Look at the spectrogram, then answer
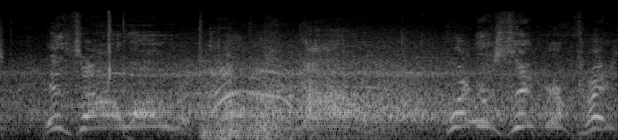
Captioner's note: wrestler thudding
